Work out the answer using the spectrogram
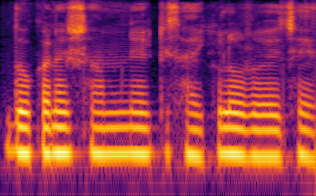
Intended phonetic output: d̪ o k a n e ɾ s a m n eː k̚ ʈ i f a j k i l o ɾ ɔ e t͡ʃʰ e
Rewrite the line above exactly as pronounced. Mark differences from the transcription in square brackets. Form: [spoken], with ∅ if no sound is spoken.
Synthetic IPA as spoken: d̪ o k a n e ɾ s a m n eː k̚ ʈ i [s] a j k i l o ɾ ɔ e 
